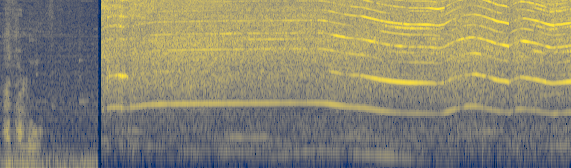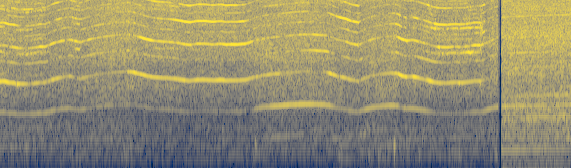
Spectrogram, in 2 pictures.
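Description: A router whines loudly, its pitch dipping as it cuts wood.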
